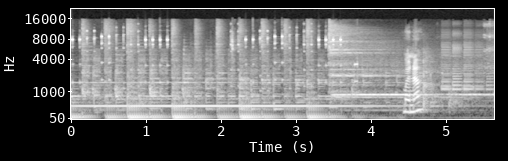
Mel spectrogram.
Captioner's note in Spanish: suena el celular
